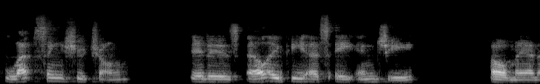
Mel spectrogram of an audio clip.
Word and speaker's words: Lapsang Souchong: cannot for the life of me pronounce it. Can you say it and spell Yeah, it? yeah. It's Lapsang Souchong.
